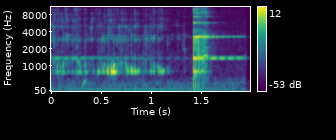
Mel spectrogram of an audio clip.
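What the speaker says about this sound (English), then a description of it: "Ooh, that was a nice little pour." Loch Lomond whisky poured into a glass, a soft liquid trickle followed by a sharp glassy clink near the end, close and moderately loud with no talking.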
